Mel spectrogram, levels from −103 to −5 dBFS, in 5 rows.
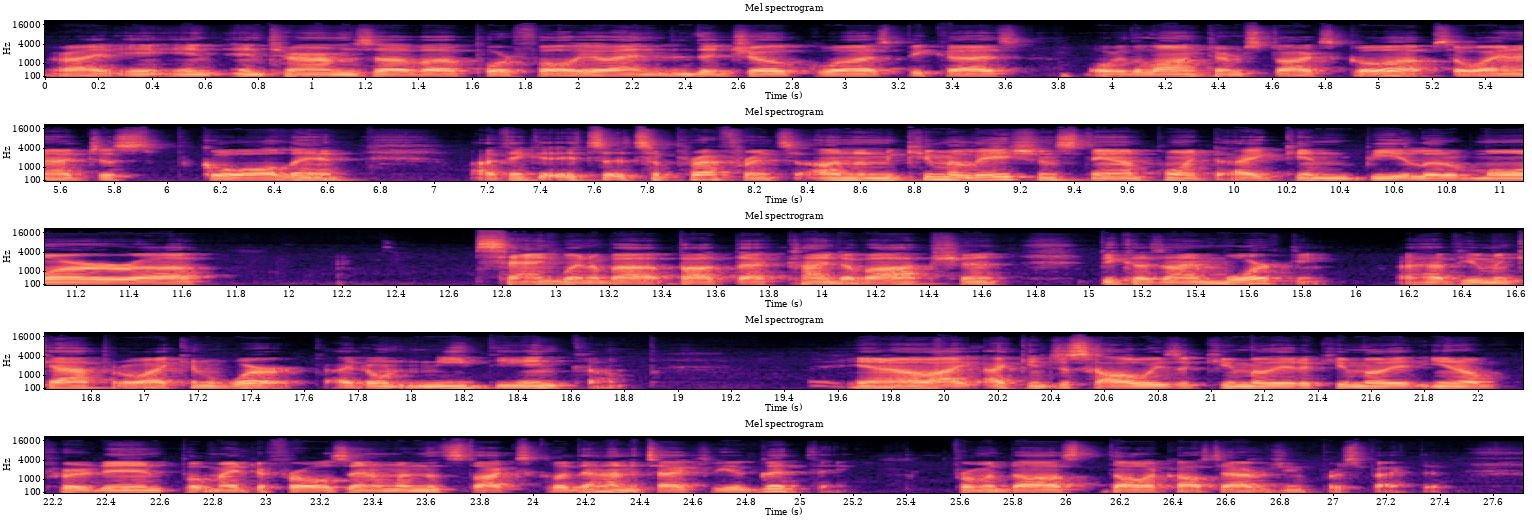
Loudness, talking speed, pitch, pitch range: -22 LUFS, 220 wpm, 120 Hz, 115-160 Hz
